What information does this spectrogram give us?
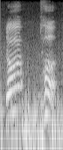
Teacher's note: बोलिएगा तो देखिएगा जीभ हल्का सा नीचे आएगा झटका में · ऐसे व्यंजन वर्ण जिसके उच्चारण में जीभ जो है झटका से नीचे आती है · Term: द्विगुण व्यंजन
